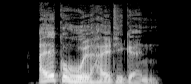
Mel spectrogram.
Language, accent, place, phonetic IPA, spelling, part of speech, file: German, Germany, Berlin, [ˈalkohoːlhaltɪɡn̩], alkoholhaltigen, adjective, De-alkoholhaltigen.ogg
- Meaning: inflection of alkoholhaltig: 1. strong genitive masculine/neuter singular 2. weak/mixed genitive/dative all-gender singular 3. strong/weak/mixed accusative masculine singular 4. strong dative plural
